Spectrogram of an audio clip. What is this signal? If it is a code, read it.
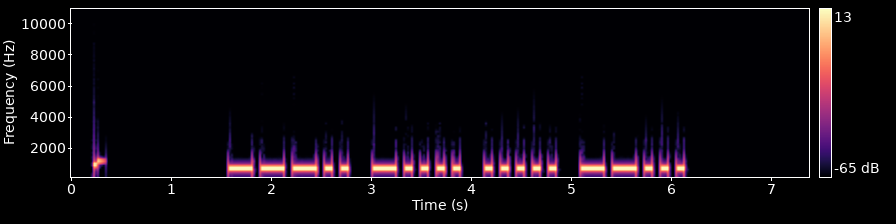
Morse code, heard as a keyed tone, about 15 wpm, 700 Hz. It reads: 8657
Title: Common Cut Numbers - 4-Digit 15wpm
